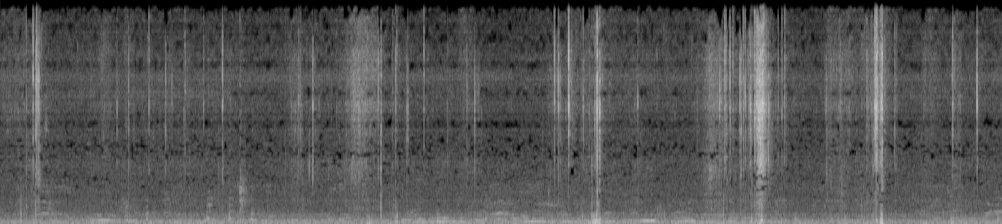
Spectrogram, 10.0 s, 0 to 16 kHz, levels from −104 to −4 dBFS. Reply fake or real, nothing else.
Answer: fake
